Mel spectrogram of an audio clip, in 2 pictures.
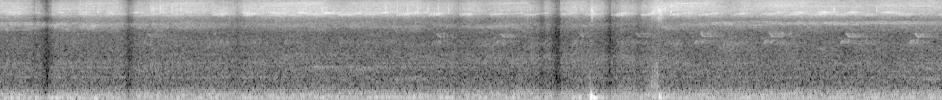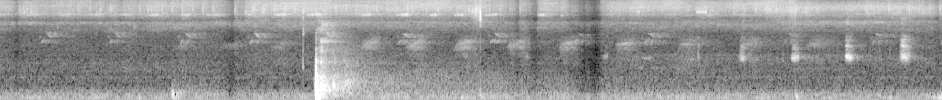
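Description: Insects calling in a steady, high, pulsing chorus, with short repeated chirps joining in during the second half. A single sharp knock of handling noise about twelve and a half seconds in.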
